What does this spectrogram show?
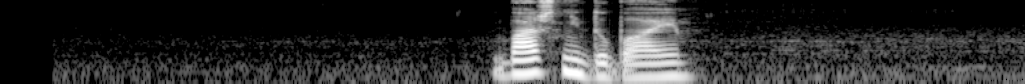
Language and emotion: Russian, neutral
